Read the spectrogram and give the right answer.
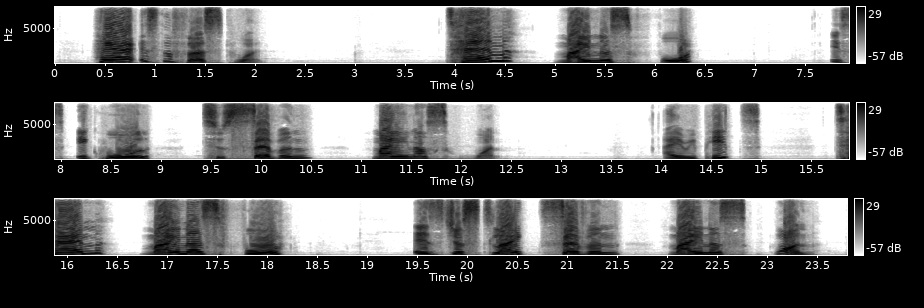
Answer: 10 minus 4 is equal to 7 minus 1.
